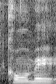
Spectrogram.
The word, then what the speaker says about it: come: which uh in english it basically looks like c-o-m-e my mom hates that it's in it's in in spanish it's komae it means to eat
